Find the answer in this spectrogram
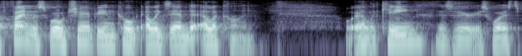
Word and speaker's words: Alekhine: a Russian name there's various ways to pronounce it but at I recently ran into a fellow whose grand father was a Grandmaster chess called Buch and he played le keenan and tells me that that's how it's pronounced so I'm not going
